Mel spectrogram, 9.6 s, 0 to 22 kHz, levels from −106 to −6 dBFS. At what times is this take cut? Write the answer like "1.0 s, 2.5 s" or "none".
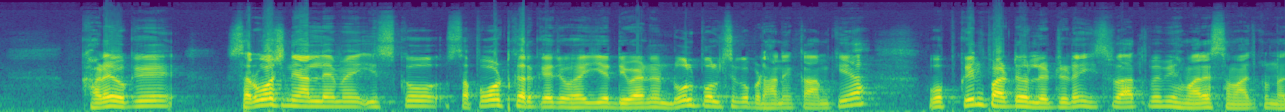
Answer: none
